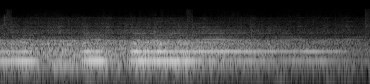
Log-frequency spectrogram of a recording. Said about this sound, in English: A sleek, long streamliner heads out of New York.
